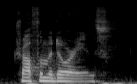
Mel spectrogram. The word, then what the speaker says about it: Tralfamadorians: did I say it right? – Tralfamadorians. – I was close.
